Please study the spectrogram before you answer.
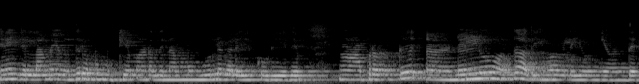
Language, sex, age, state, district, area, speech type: Tamil, female, 18-30, Tamil Nadu, Erode, rural, spontaneous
